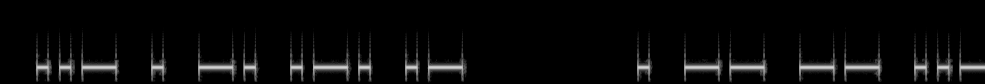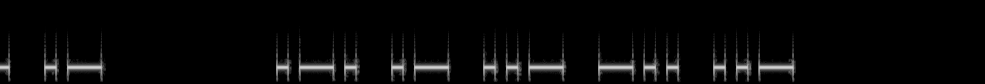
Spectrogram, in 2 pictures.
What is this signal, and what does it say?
Morse code, heard as a keyed tone, about 10 wpm, 800 Hz. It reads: UENRA EMMUA RAUDU
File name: CW / DET / 1 3 1500C S C 10wpm 3335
